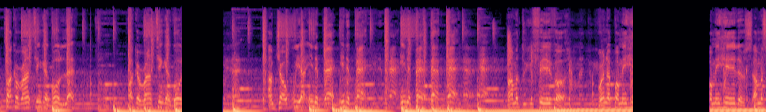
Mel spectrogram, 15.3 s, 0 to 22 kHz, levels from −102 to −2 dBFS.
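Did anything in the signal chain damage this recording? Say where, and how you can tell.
Yes. A stream reconnect at the network stage broke the playback twice. From 3.62 to 4.46 s there are 825 ms of silence, and the sound resumes about half a second further on. From 12.65 to 14.51 s a 1.5 s gap ends with a 325 ms replay. The connection dropped, and a fresh decoder joined mid-stream. On a spectrogram each gap is a blank vertical band with no decay tail, and the waveform goes flat, then fades back in.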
